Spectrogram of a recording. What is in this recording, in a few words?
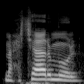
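"mahchar" plural, Archi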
